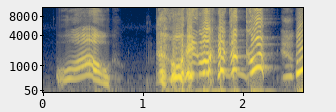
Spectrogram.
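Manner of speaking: very high shrieking laughter through words; laughing shock. Real, not acted. Player amazed by a character's entrance, laughing. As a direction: squeal through helpless laughter.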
